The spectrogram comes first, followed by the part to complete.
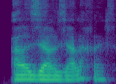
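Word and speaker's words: الزلزلة: Za ini z Za aljalzalah alzalzalah ee atau Alzalzal atau Azzalzalah. Azzalzalah. Yang benar Zai ya.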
